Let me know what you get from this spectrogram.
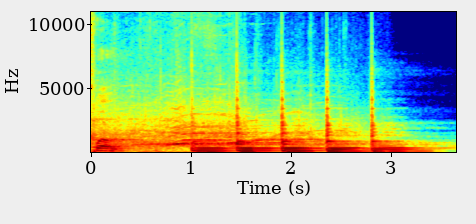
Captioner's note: cheering and applause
